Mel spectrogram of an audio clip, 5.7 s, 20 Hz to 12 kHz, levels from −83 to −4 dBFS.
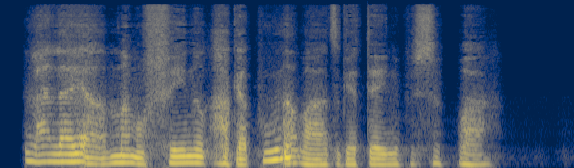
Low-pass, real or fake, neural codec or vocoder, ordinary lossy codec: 10.8 kHz; fake; codec, 16 kHz in and 24 kHz out, 0.4 kbps, LongCat-Audio-Codec, two codebook decoder; AAC, 32 kbps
